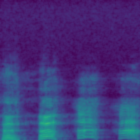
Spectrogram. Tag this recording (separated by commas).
Laughter, Human voice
